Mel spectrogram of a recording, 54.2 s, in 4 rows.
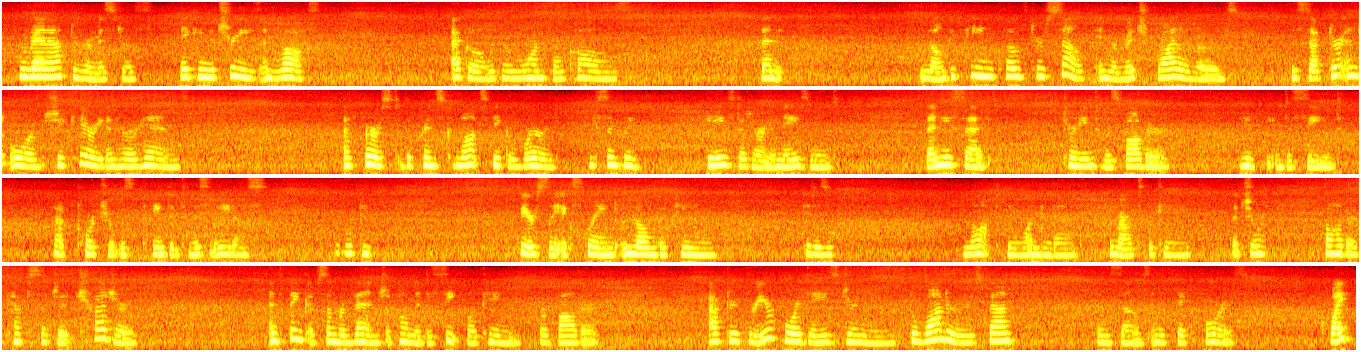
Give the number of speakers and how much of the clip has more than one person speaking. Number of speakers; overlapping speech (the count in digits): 1, no overlap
